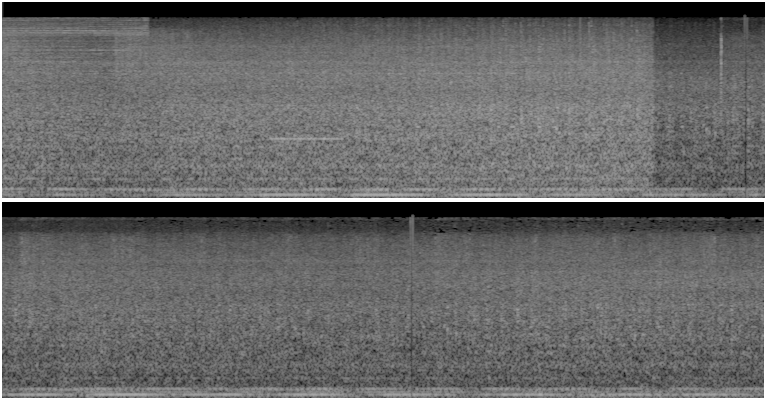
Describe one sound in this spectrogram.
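A combine harvester's engine rumbles with a steady, throbbing drone.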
